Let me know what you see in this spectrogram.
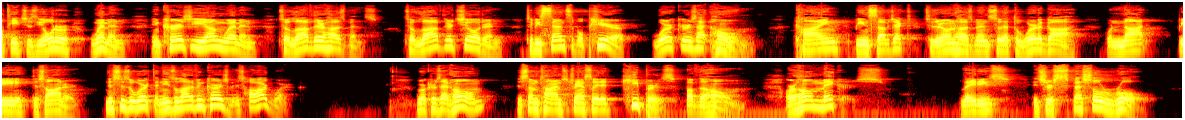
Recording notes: Taken from a sermon series. At East River Church.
